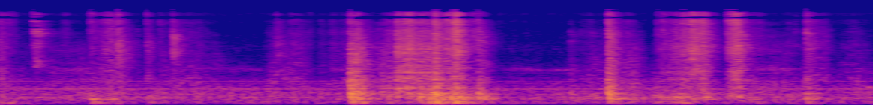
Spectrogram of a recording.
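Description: Rubbing and scraping of a large cardboard shipping box being handled, in short bursts, with a louder, longer scrape a little over two seconds in.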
